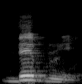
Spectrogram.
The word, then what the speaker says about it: debris: representing the sound Z option A we have debris Z is not there is not de is Deb even the S is not pronounced option b is roots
